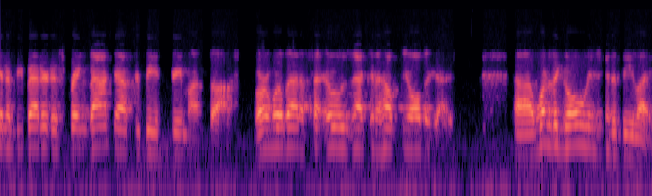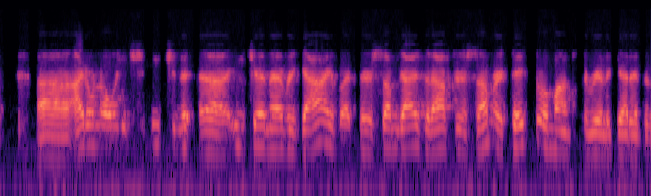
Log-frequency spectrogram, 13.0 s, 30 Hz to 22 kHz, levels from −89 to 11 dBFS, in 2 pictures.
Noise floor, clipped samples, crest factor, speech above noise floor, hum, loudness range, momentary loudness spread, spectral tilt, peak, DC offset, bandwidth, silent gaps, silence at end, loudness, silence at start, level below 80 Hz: -45 dBFS; under 0.1%; 18 dB; 21 dB; none; 2 LU; 8 LU; -6 dB/octave; -6 dBFS; under 0.1%; 6.8 kHz; none; 0 s; -25 LUFS; 0 s; -68 dBFS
